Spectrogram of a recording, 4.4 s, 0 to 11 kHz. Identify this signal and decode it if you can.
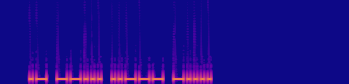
Morse code, heard as a keyed tone, about 28 wpm, 700 Hz. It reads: A726
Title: Common Cut Numbers - 4-Digit 28wpm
